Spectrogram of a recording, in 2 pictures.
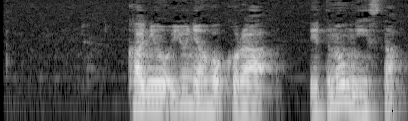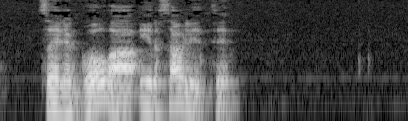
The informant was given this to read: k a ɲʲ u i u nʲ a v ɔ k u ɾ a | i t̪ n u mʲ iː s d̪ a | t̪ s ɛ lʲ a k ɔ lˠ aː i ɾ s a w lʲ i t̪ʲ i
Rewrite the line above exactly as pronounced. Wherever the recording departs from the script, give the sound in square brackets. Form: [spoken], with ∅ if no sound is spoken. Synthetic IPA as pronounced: k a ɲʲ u [j] u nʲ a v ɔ k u ɾ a | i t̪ n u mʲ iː s [t̪] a | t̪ s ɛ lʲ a [ɡ] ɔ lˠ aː i ɾ s a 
